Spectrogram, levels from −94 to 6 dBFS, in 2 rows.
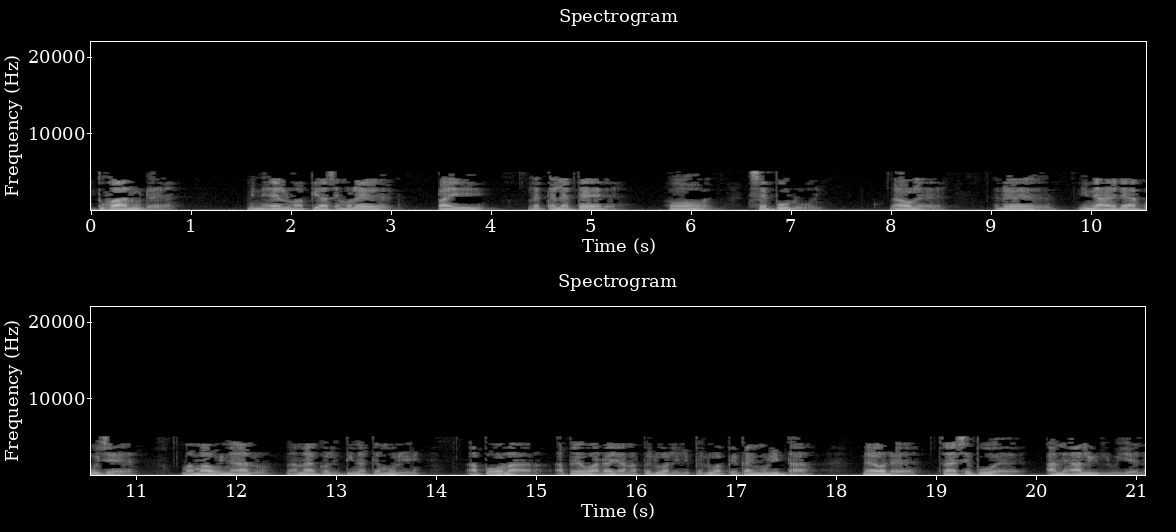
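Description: Throughout, the speech sounds heavily watery and swirly with nothing above 5.1 kHz, likely from MP3 compression starved of bits, fitting a 16 kbps encode.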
